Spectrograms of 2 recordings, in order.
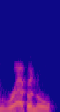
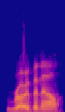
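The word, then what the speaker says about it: Raboniel: you pronouncing this name i'm i'm saying rabinol inside my head yeah that's that'll that's it i think sometimes i actually say robinell i don't know why it's clearly an a yeah uh that's just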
